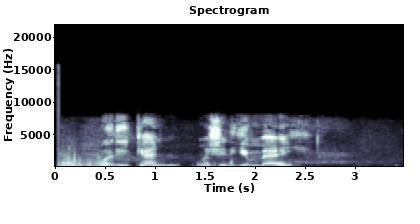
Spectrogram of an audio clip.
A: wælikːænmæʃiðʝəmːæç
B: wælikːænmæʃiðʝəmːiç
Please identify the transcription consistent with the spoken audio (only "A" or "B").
A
